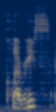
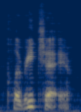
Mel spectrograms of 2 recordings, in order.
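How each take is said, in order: First: Clarice said as kluh-REESE; pronounced as spelled. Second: Clarice said as klah-REE-chay; Italian pronunciation. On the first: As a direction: say Clarice the English way, ending in an S sound. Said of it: "it's just spelled Clarice". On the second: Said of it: "it's pronounced in Italian". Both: Shown as a demonstration.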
